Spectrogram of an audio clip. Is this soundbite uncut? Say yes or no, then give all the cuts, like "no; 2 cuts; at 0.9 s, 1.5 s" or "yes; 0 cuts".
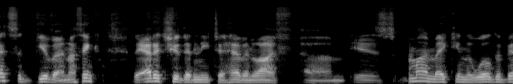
no; 3 cuts; at 1.3 s, 1.9 s, 4.1 s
